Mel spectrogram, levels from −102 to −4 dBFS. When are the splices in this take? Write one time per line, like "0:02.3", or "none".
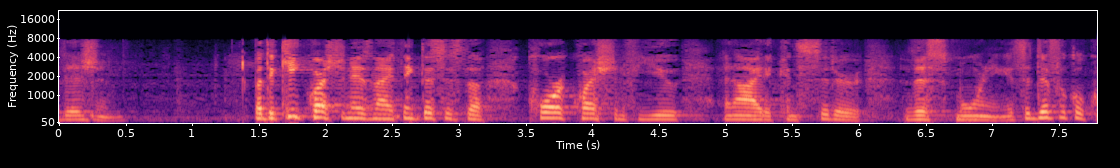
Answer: none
